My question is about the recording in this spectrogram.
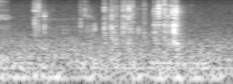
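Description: A faint plastic snack wrapper crinkling as it is turned over in the hands: a few light, crackly rustles, bunched together in the second half.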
